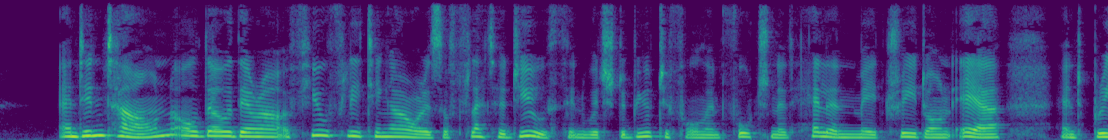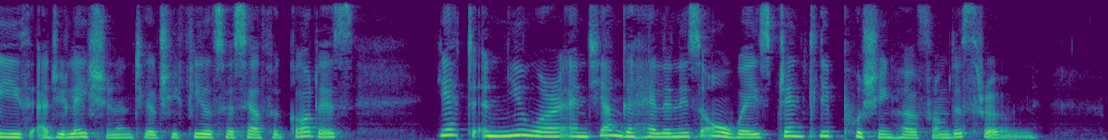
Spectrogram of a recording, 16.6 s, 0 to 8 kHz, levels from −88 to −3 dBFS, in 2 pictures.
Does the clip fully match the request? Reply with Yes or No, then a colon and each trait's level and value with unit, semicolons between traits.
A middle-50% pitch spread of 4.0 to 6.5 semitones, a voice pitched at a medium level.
No: wide, 5.6 semitones; high, 210 Hz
